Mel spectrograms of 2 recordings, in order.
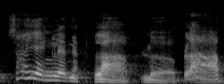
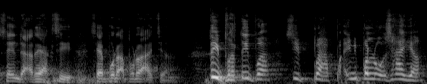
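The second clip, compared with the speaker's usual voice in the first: ordinary talk, nothing marked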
